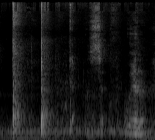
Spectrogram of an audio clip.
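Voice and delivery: hushed echo of a quote; mock-secretive whisper; whispered catchphrase. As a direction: whisper it to yourself. Echoes the catchphrase, fading to whisper.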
